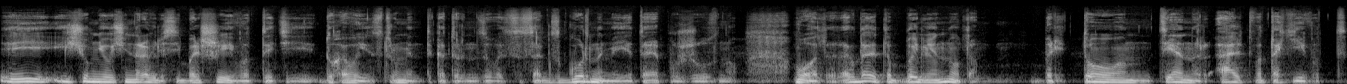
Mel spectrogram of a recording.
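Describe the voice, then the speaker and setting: Noticeable background noise runs under a man with a very deep, low pitch, lively intonation and a fairly slow pace. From Leningrad, Russia. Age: old. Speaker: saxophonist. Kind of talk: interview reminiscence.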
